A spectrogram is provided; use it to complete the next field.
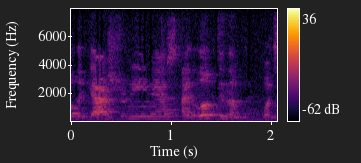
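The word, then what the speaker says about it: gastrocnemius: called it this um the sea is silent all right so um I mean you can do it for yourself so you don't forget the see gastrus people look at you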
